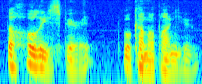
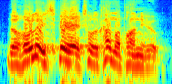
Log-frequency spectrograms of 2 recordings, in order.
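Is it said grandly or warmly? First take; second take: warmly; grandly. First: It is said warmly, like a friend. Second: It is said grandly, like an orator.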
